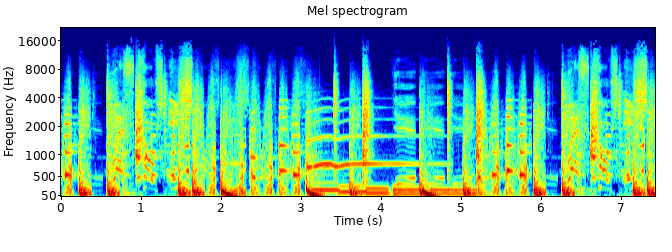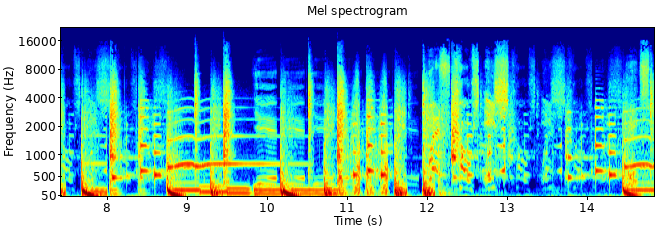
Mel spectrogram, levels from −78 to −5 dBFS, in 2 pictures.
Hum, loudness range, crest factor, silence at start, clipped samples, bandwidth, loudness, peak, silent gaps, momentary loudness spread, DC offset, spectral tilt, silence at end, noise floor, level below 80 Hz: none; 2 LU; 14 dB; 0 s; under 0.1%; 15.5 kHz; -15 LUFS; 0 dBFS; none; 7 LU; under 0.1%; -5 dB/octave; 0 s; -35 dBFS; -20 dBFS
